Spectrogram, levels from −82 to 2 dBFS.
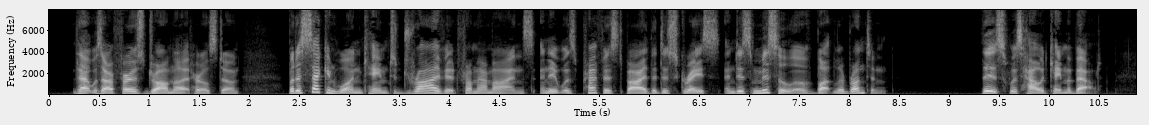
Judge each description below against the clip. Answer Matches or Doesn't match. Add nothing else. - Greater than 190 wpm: Matches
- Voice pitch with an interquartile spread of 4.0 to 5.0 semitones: Matches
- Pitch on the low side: Doesn't match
